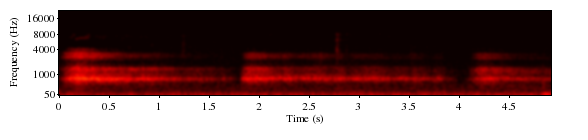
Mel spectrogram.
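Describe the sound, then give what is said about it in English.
Breathing through a deliberately narrowed throat during breath meditation: three long, airy, hissing breaths with short pauses between them, steady and fairly soft. “to be aware of your breath going in and out, you can close your throat, okay, and watch, okay?”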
